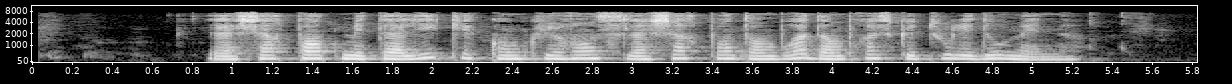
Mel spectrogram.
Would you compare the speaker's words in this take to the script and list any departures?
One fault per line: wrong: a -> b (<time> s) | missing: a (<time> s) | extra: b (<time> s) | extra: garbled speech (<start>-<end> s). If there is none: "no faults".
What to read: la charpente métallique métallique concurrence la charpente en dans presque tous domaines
missing: métallique (2.2 s)
extra: bois (3.7 s)
extra: les (4.6 s)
